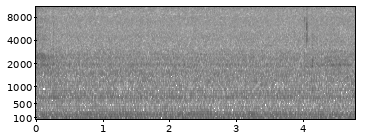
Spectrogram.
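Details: 2004 Honda Accord stopped at idle with the A/C or defroster on: low, uneven, slightly lumpy, unsteady rumble; rough idle only under that load.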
